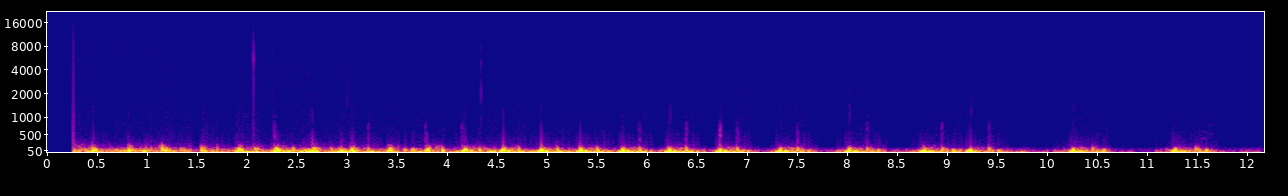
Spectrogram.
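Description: Low, muffled heartbeat with uneven spacing and occasional longer pauses, fitting skipped beats.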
